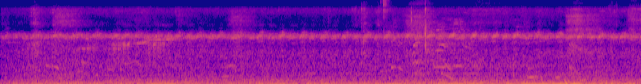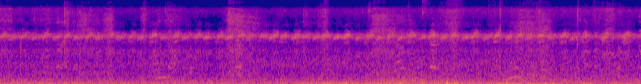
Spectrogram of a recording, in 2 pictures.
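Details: Frogs calling in May, a dense unbroken chorus forming a steady high buzzing band throughout, with low rumbling wind or traffic noise underneath and a few faint knocks.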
